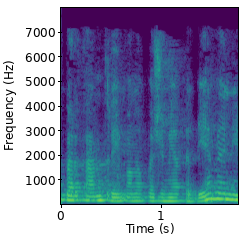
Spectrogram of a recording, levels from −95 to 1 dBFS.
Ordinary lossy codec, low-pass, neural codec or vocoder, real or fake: MP3, 48 kbps; 7.2 kHz; vocoder, 22.05 kHz, 80 mel bands, Vocos; fake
